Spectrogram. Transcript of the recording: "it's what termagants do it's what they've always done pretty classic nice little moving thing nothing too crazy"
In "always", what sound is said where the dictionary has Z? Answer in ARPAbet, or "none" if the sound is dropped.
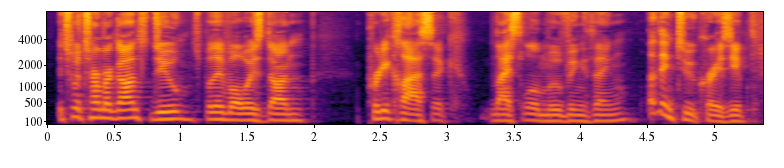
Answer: Z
